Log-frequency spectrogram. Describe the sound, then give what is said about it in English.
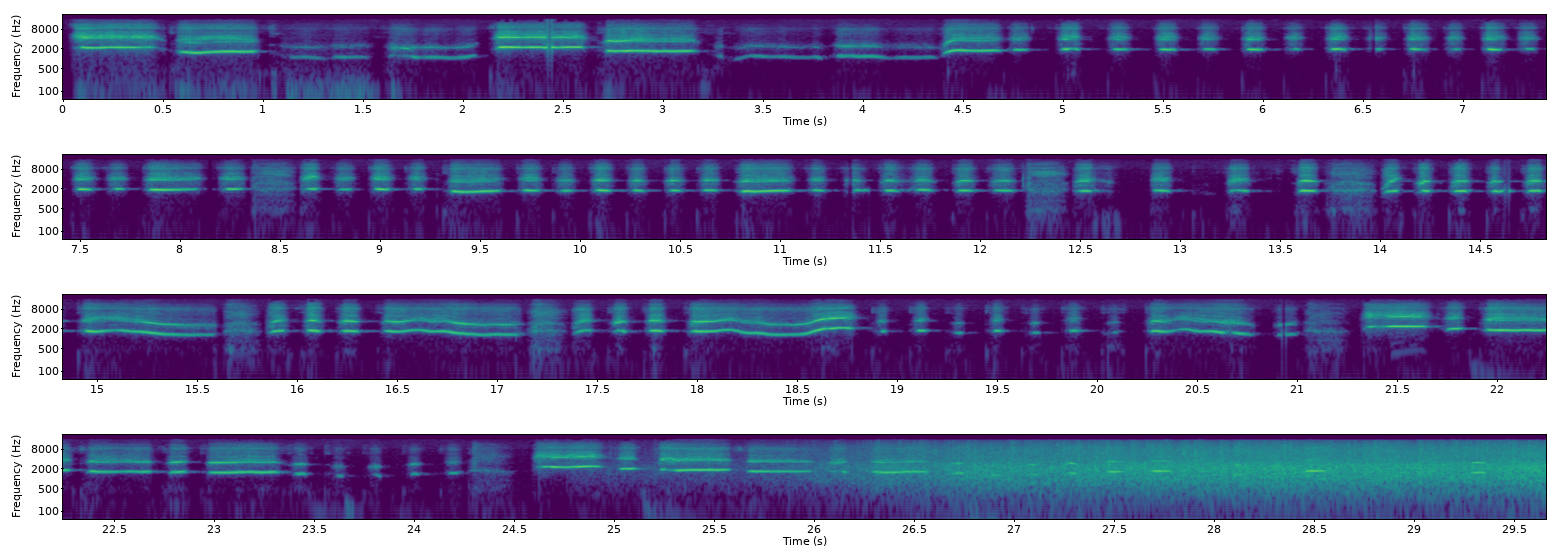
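Someone whistles an arena-organ style tune and a fight song in quick, bright staccato runs and sliding notes, then it gives way to a burst of hissy, applause-like noise. “That's my arena organ music whistle and fight song.”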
